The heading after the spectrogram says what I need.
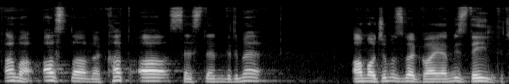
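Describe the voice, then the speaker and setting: A man preaching religious commentary in a fiery, indignant way, firing off rhetorical questions at his listeners. His voice sits high for a man, with a dark, mellow tone. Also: fairly even intonation, unhurried. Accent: Turkish. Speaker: Quran commentary teacher. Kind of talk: passionate religious commentary talk.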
